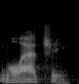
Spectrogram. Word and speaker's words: Malachi: Fred pronounces it Malachi. That's how they do it in Italy, he tells me.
